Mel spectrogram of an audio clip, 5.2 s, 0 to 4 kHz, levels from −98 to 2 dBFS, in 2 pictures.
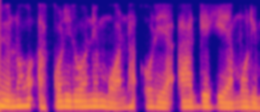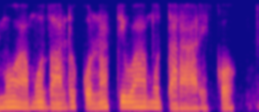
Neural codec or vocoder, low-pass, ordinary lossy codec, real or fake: codec, 24 kHz, 3.1 kbps, DualCodec; 3.6 kHz; none; fake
